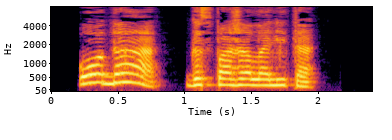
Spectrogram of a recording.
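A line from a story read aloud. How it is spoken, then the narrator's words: Tipsy exclamation. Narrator (Russian): не очень трезвым голосом воскликнул один толстячок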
